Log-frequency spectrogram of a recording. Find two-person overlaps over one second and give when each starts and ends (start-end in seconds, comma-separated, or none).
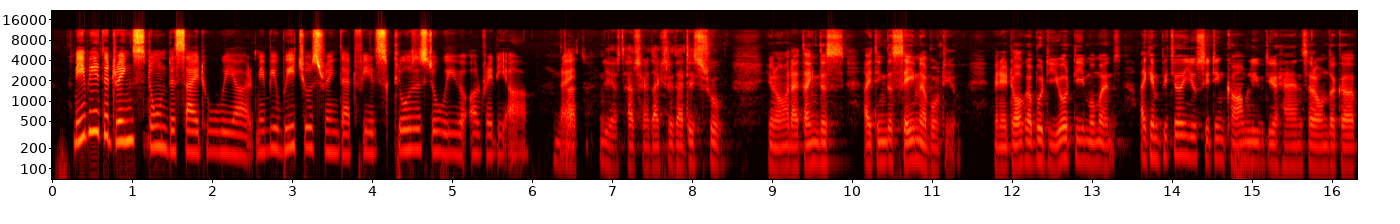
none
